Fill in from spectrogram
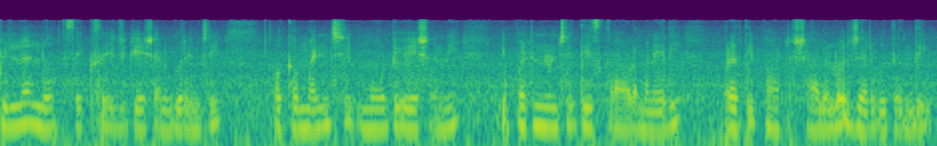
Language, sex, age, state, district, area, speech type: Telugu, female, 18-30, Andhra Pradesh, Kurnool, rural, spontaneous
